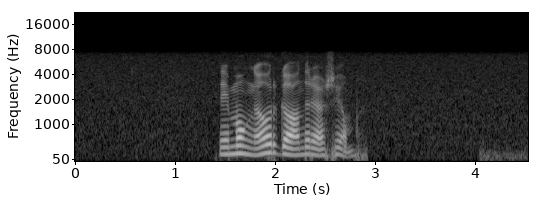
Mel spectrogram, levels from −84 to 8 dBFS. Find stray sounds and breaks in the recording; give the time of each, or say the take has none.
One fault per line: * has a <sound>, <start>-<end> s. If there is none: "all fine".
all fine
